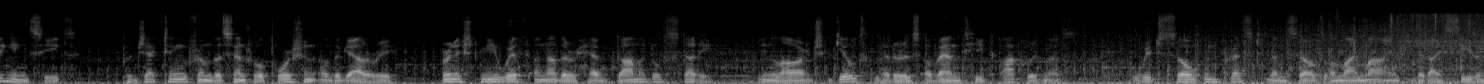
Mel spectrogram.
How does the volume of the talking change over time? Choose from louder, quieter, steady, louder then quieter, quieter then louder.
steady.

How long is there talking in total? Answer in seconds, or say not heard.
15 s.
